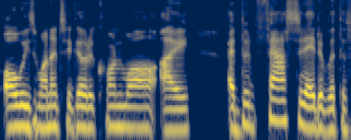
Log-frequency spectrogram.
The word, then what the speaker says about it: Cornwall: And to bring that second syllable down into the deep recesses of your throat so you hardly say it. You sort of mumble it out.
